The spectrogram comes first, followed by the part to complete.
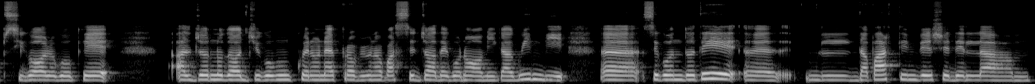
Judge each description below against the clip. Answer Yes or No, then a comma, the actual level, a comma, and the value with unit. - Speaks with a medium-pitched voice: No, high, 205 Hz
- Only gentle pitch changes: Yes, narrow, 1.4 semitones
